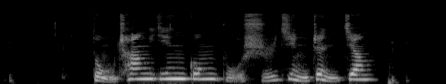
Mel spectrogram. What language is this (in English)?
Chinese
